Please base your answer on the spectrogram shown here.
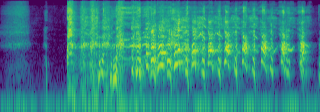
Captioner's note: men laughing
